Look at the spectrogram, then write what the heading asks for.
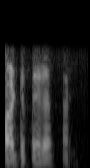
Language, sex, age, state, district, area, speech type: Telugu, male, 18-30, Telangana, Ranga Reddy, urban, conversation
